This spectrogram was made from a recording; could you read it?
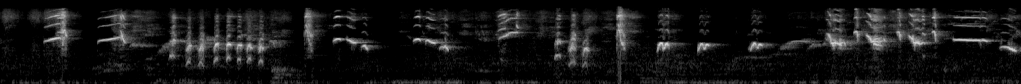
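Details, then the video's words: Oriental magpie-robin lure song for a ringtone: varied high whistles, rapid trilled rattles and slurred upsweeping notes in separated phrases, with quick chirps near the end. "tiếng chim chích chòe than mồi"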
